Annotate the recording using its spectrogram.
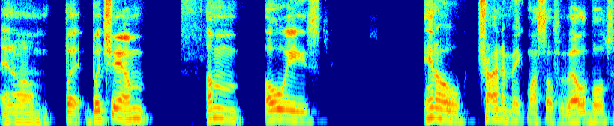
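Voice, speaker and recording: In a slight New York accent, a man talks at a fairly slow pace with a dark, mellow tone and fairly high pitch. The background is quiet. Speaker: music producer and Ableton teacher. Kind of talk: live Q&A chat.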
